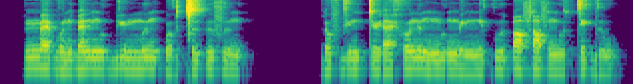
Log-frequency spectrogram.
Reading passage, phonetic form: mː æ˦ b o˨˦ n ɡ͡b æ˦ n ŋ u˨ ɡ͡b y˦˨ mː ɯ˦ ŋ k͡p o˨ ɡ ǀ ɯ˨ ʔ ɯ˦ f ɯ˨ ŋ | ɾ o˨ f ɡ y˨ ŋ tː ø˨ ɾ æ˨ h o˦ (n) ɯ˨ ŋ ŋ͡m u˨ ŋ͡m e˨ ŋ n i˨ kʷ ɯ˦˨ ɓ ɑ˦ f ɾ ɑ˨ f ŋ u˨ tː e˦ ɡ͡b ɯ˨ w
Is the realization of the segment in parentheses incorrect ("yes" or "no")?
no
